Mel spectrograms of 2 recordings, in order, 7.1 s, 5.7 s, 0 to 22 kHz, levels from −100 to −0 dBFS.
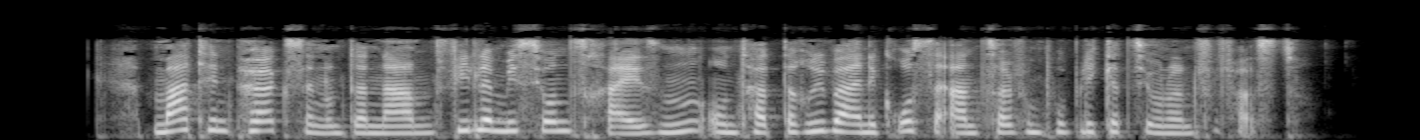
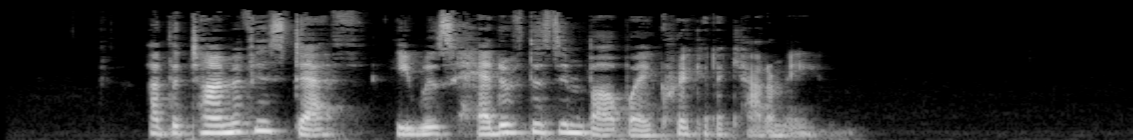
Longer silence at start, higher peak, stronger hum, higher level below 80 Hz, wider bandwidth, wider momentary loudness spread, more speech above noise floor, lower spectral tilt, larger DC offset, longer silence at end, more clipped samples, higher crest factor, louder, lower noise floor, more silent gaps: second, 0.5 s vs 0.75 s; about the same, -2 dBFS vs -2 dBFS; neither; second, -62 dBFS vs -54 dBFS; second, 11 kHz vs 16 kHz; second, 7 LU vs 13 LU; second, 48 dB vs 60 dB; second, -1.5 dB/octave vs -4.5 dB/octave; neither; second, 0.6 s vs 1.6 s; neither; about the same, 20 dB vs 20 dB; about the same, -19 LUFS vs -20 LUFS; second, -68 dBFS vs -80 dBFS; neither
